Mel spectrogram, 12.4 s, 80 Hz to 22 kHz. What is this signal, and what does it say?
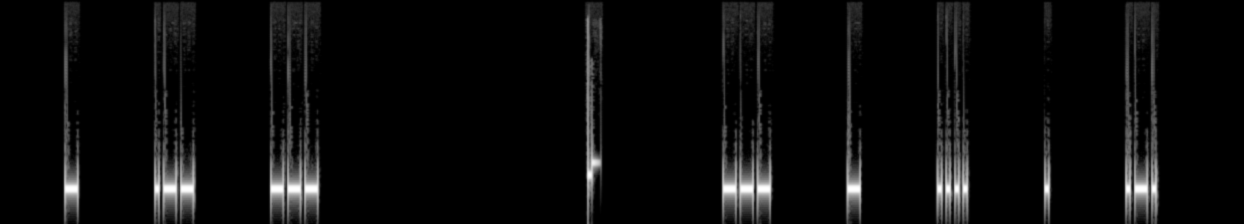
Morse code, heard as a keyed tone, about 28 wpm, spaced as for 10 wpm, 700 Hz. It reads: TWO OTHER
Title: 6x Character Spacing - Top 100 Words - 28wpm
